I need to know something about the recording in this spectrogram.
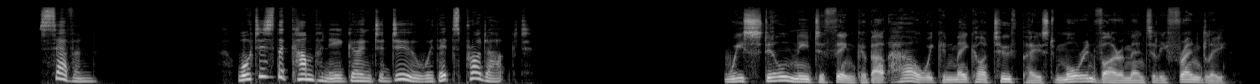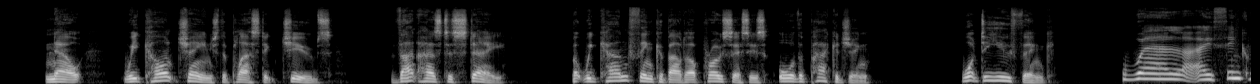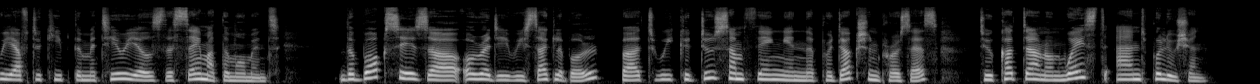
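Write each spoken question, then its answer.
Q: What is the company going to do with its product?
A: Change the production process to cut down on waste and pollution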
